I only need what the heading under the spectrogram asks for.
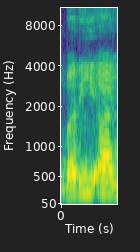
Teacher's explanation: را کو باریک پڑھنا ہے ، اور یہ جو مد ہے مد متصل ہے اسے 3-4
